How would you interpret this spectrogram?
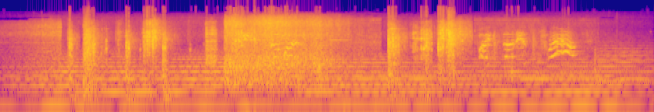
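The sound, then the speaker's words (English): A house's bedroom window is smashed: sharp thuds build to a loud crashing burst of breaking glass, followed by a few more impacts over a steady low drone, with brief vocal cries near the end. “As the ragged figure steps through a hole in the door towards Andy, Nick smashes the bedroom window.”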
